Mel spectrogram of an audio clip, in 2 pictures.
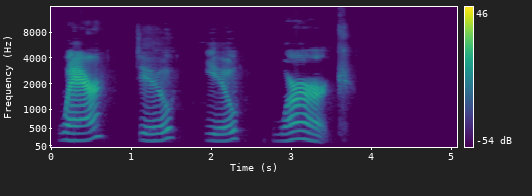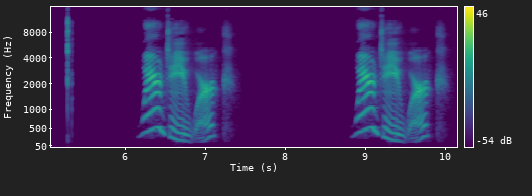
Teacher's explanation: emphasize where and work. Also, this is a WH question, so it has a falling tone at the end.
